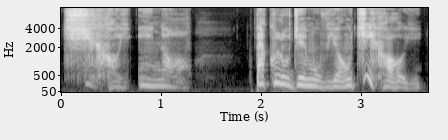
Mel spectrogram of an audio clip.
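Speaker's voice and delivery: usual speaking voice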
